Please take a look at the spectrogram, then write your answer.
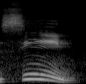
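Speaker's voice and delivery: सीन with the ee stretched long; सीन said as a long seen; long vowel demo. Shown as a demonstration. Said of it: "इसको हम थोड़ा सा long करेंगे".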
